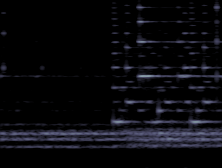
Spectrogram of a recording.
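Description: Background music with steady held chords; a few higher notes come in just past halfway.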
